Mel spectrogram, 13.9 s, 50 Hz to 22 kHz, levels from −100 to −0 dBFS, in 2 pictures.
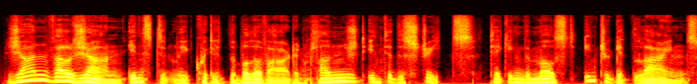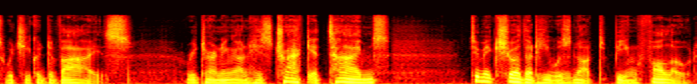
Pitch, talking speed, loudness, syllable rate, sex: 105 Hz, 150 wpm, -20 LUFS, 4.5 syllables/s, male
